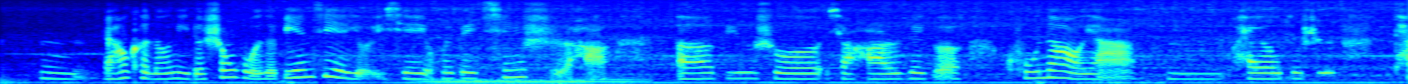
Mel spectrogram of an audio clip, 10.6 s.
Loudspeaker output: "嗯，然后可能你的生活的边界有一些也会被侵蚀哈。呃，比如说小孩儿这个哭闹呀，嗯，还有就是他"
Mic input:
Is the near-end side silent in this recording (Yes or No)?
Yes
